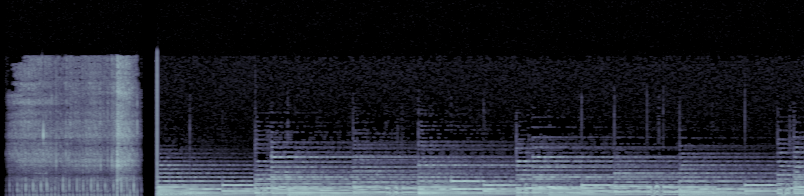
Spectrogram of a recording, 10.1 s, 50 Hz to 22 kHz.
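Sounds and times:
music: 0:02.0 - 0:10.0.

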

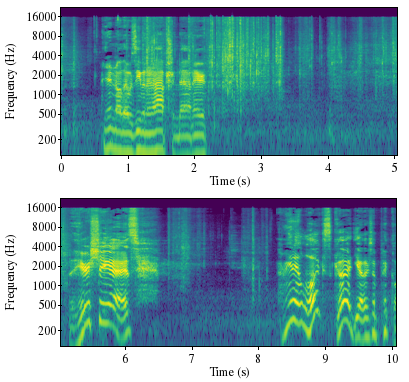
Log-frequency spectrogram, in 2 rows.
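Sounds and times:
paper wrapper crinkling: 0:00.8 - 0:06.0.

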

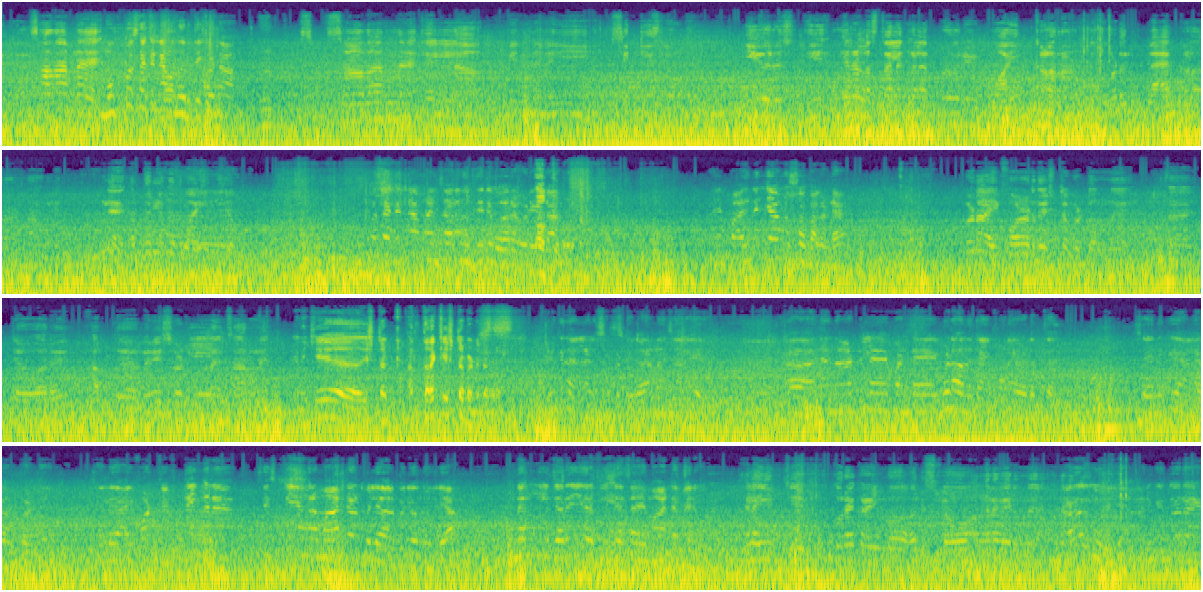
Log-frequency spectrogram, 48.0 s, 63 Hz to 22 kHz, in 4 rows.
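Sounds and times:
people talking: 0:00.0 - 0:06.8, 0:07.4 - 0:14.4, 0:15.7 - 0:17.9, 0:19.1 - 0:20.4, 0:21.6 - 0:31.0, 0:31.8 - 0:34.6, 0:35.3 - 0:47.9
car road and engine rumble: 0:00.0 - 0:47.9.

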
